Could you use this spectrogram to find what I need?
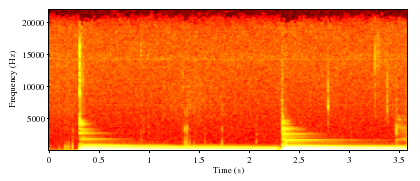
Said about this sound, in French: Donc je vais accorder ma corde de sol, je vais ouvrir le son hop, sur la basse, c'est parti.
